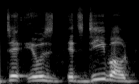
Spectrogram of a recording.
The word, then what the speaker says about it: Deebo: It's Deebo, 2 E's, and he was saying D like 1 E.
